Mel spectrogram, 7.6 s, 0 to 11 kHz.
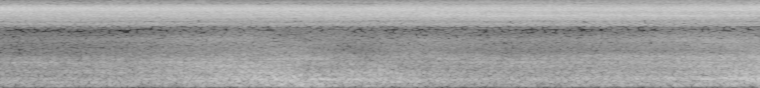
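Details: On 17 July 2021, a dense cicada chorus forms a continuous shrill drone with no breaks. A rumble of passing cars runs beneath it the whole time.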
